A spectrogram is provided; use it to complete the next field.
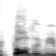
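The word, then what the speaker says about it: Ptolemy: করে ঘুরতেছিল এই কথাটা টলেমি বলে গেছে। টলেমির বানানটা পি দিয়ে শুরু। বাট উচ্চারণটা হচ্ছে টলেমি।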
